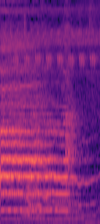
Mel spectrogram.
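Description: A man singing a Balinese pupuh Ginada unaccompanied into a microphone. He holds one long steady note that fades away a little past a second in, leaving a short pause for breath.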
